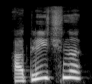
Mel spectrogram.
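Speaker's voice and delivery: high, upbeat exclamation; lifted voice of relief; pleased exclamation. A narrator's reading. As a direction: exclaim it with acted delight. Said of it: "воскликнул Дегтярев".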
